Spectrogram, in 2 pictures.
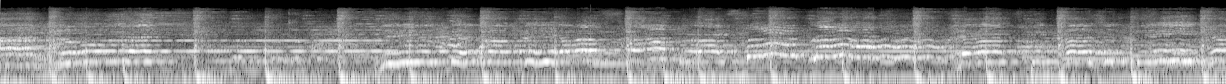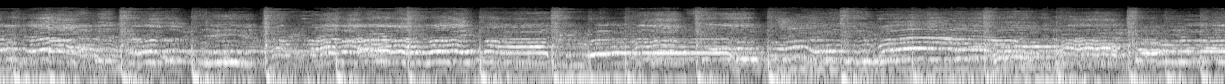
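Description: A woman singing live into a handheld microphone, her melody gliding and held over pop accompaniment with a steady beat, heard through the club's sound system.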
